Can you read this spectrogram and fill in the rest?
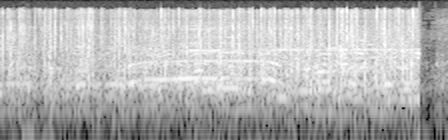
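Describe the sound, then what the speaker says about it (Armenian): A crowd gathered at an Armenian church applauds and cheers as security service officers depart, with sustained clapping mixed with voices and murmur before it cuts off abruptly. "ԱԱԾ-ի հեռանալը ծափահարություններով եւ աղոթքներով ուղեկցվեց"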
